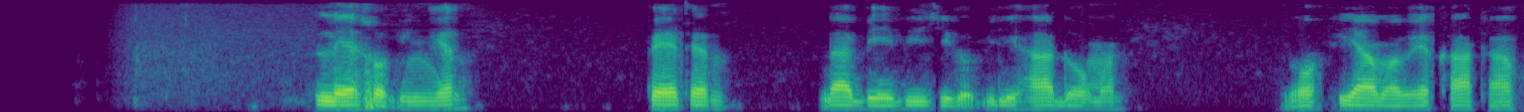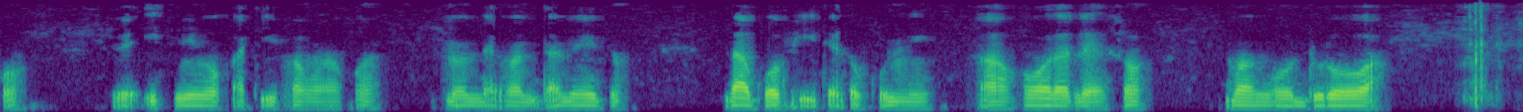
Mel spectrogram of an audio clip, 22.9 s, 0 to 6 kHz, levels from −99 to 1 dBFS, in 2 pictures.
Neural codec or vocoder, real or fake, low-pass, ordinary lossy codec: none; real; 5.4 kHz; AAC, 24 kbps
